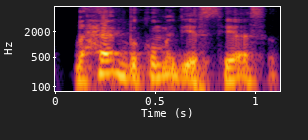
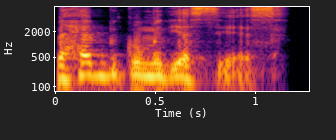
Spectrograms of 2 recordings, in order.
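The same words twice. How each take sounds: First: Said in the usual way. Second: Loud, strained retake of the line. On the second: Pretend. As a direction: force the line out louder. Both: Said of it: "حرام".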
